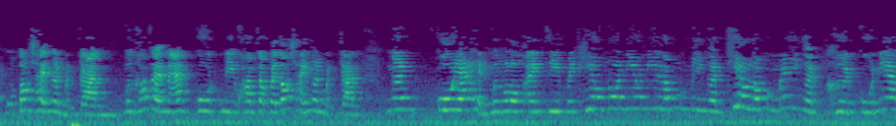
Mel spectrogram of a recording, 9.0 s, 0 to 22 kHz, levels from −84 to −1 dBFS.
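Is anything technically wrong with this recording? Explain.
Yes, heavy MP3 compression runs through the whole speech clip. Nothing comes through above 10.6 kHz, and there's a watery, swirly smear with chirpy s sounds, likely from an encoder starved of bits, which fits roughly 32 kbps, cutting the treble and dropping weak detail frame to frame.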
